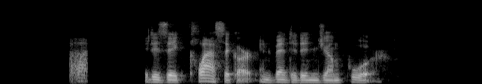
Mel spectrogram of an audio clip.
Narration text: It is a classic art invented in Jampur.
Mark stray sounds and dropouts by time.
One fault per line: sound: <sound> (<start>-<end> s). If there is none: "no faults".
sound: laugh (0.7-0.9 s)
